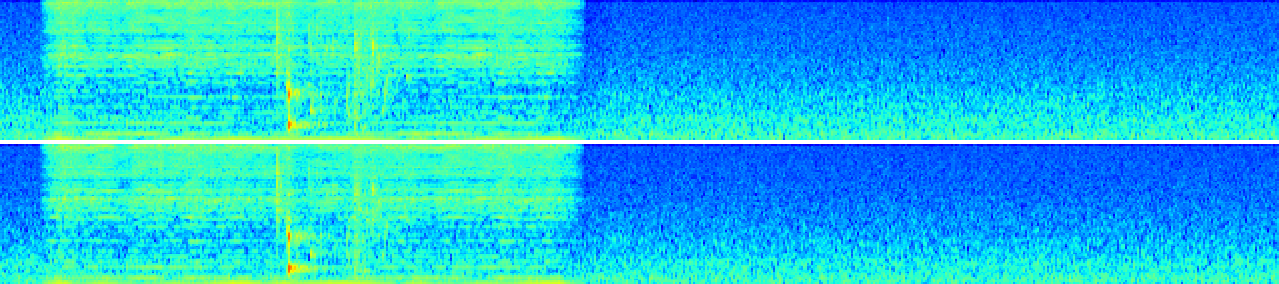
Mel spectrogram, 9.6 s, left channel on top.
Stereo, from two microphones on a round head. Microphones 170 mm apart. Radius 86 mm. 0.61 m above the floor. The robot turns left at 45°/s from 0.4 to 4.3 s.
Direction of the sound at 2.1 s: 10° left (ahead or behind).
